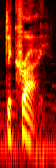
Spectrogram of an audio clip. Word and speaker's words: decry: spurring the Chinese embassy to decree the move as interference in international affairs. Decry. Look, let's go with decry. I think that's the proper pronunciation.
